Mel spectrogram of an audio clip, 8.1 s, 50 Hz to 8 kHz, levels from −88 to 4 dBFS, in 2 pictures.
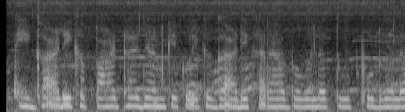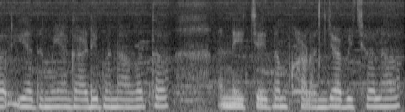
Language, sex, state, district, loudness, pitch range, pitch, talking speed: Bhojpuri, female, Uttar Pradesh, Varanasi, -26 LUFS, 205-215 Hz, 205 Hz, 200 wpm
